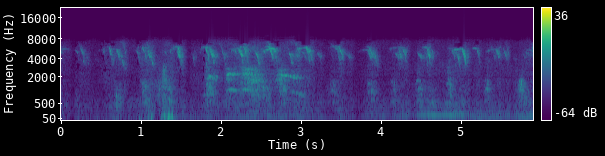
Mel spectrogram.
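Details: Pradu-coloured red junglefowl in a research recording dated 18 August 2023, giving rapid high peeps that sweep downward, with a louder, lower chirp run in the middle and a low rumble near the end.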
